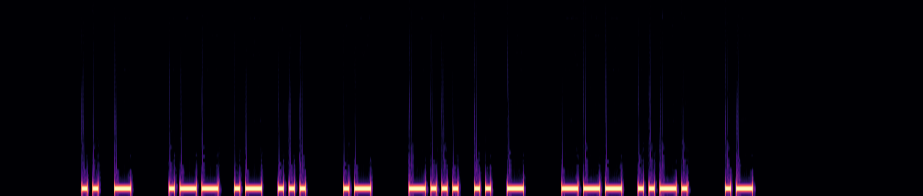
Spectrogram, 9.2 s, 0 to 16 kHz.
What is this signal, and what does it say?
Morse code, heard as a keyed tone, about 22 wpm, 700 Hz. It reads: IT WAS A BIT OF A
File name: practice / 22wpm / Sets of 6 Words - 22wpm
